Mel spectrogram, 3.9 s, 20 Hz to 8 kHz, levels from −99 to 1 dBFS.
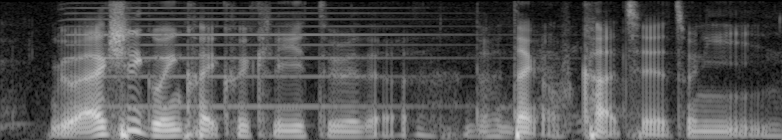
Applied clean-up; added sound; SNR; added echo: none; Bowed string instrument; 19 dB; none.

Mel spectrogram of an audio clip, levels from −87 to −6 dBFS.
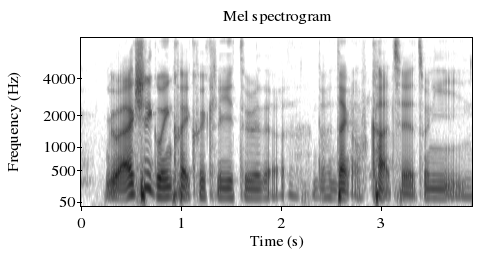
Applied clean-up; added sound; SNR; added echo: neural mask model Resemble Enhance denoiser.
